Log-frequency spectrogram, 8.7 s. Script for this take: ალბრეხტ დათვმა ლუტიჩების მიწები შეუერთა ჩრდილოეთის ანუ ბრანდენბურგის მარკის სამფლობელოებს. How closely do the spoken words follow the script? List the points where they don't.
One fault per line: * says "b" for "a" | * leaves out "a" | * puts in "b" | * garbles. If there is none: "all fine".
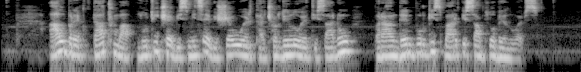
all fine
